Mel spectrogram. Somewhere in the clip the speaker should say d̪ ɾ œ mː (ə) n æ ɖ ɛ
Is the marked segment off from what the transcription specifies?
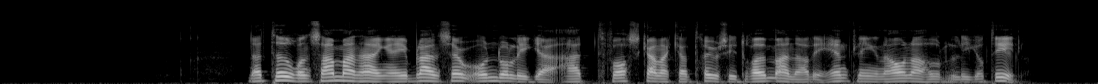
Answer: yes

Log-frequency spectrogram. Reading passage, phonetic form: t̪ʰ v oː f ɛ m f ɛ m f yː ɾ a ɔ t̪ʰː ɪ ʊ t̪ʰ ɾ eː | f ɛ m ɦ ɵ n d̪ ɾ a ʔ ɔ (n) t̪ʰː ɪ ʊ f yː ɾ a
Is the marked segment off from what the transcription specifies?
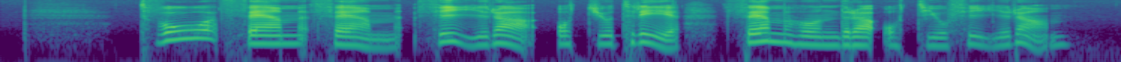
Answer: yes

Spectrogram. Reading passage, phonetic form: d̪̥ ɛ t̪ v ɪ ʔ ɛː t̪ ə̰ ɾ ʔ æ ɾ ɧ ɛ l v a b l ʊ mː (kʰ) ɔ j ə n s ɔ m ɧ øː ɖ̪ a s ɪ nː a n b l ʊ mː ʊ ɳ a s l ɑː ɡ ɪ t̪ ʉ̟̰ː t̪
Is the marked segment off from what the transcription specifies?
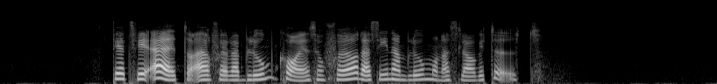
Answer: no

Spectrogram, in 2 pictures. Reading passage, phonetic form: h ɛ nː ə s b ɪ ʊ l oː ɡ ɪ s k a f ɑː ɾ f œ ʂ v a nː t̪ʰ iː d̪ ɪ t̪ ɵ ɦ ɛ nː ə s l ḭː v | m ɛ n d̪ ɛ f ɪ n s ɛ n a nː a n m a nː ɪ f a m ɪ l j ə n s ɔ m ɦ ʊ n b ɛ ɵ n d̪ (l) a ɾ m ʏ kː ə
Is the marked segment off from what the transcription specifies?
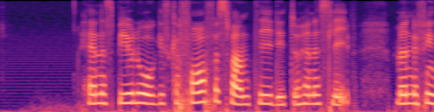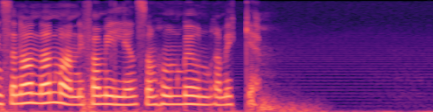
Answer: yes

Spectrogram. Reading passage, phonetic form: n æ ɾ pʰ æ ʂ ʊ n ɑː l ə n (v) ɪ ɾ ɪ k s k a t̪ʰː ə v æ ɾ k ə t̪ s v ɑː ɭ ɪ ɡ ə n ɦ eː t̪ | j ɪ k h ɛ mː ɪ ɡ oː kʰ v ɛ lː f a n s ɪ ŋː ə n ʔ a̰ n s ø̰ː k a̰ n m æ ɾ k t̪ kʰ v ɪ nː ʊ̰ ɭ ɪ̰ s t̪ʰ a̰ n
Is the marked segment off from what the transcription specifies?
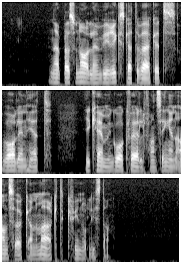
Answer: no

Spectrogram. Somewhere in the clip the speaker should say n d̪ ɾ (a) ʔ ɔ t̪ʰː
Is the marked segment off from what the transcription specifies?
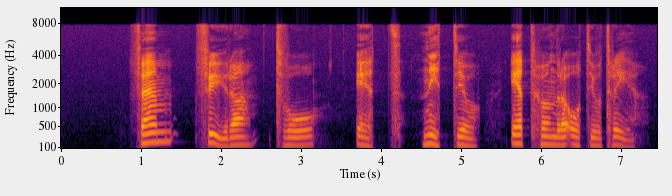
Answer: no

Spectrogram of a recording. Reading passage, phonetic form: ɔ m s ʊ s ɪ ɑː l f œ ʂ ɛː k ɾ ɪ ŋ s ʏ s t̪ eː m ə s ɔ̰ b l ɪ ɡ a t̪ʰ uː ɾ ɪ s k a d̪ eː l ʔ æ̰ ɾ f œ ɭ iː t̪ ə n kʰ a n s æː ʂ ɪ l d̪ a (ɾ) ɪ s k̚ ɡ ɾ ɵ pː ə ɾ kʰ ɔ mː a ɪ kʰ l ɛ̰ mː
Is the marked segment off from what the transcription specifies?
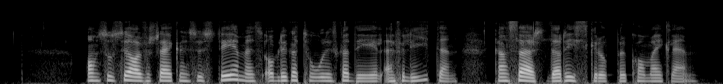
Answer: no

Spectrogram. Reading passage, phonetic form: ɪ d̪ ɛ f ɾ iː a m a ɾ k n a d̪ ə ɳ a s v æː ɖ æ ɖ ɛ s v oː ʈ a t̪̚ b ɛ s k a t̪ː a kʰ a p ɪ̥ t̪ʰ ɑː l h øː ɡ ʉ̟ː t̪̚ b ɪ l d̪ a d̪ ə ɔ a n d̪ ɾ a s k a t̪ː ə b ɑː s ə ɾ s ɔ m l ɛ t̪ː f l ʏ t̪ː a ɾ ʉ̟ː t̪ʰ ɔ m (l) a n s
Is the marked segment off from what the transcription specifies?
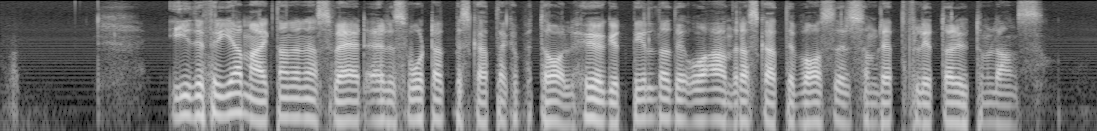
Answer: no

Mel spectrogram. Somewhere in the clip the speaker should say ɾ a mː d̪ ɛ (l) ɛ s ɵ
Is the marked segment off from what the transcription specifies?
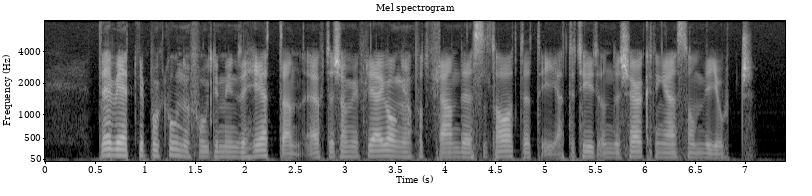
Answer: yes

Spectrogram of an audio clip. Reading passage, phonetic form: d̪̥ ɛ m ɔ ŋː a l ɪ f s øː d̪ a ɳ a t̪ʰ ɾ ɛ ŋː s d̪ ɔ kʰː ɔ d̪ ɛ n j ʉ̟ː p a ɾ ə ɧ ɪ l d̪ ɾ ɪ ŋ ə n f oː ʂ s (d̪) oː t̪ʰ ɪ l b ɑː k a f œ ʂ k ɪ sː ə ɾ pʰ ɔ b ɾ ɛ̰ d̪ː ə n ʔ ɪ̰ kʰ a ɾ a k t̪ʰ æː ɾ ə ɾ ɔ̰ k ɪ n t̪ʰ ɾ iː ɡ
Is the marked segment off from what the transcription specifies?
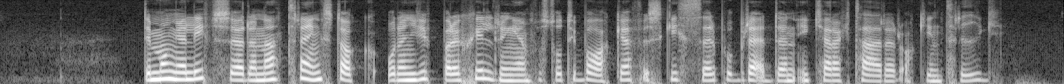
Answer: yes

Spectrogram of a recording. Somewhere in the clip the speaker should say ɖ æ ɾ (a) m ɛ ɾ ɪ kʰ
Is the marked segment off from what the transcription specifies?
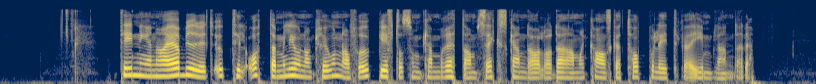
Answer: no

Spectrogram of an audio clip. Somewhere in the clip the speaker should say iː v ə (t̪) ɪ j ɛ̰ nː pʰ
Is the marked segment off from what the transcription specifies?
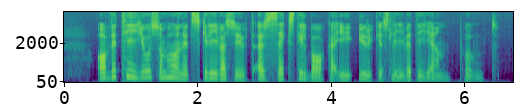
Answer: no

